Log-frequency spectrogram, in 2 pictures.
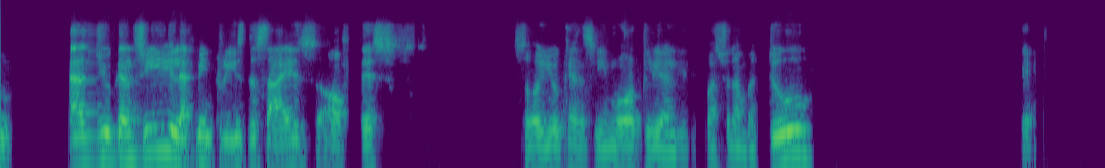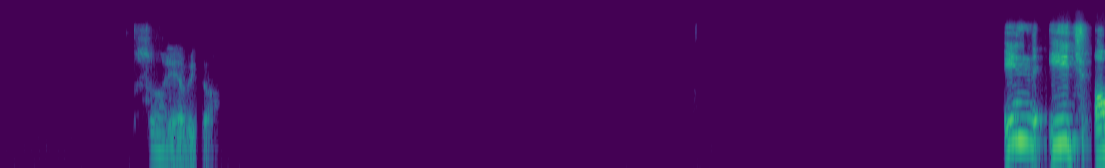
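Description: An elderly man speaks calmly into a microphone, explaining.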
